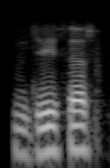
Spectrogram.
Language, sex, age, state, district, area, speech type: Hindi, male, 30-45, Uttar Pradesh, Bhadohi, rural, conversation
